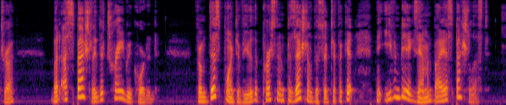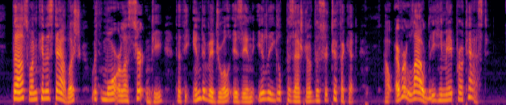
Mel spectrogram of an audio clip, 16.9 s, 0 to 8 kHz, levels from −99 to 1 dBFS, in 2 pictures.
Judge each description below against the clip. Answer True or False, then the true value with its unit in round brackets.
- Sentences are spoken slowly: False (175 wpm)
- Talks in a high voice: False (155 Hz)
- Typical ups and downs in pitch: False (7.7 semitones)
